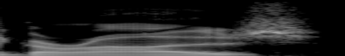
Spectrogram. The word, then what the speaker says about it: garage: I say garage. It rhymes with corsage.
